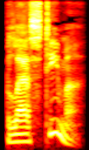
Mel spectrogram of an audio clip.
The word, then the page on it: blastema: British English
